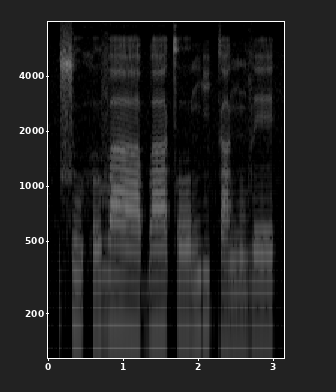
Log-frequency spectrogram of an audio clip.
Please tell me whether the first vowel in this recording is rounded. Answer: yes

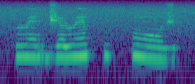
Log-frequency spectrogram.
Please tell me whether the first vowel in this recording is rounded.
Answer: no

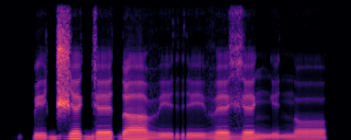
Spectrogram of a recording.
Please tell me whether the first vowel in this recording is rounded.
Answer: no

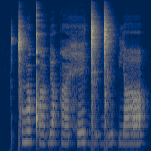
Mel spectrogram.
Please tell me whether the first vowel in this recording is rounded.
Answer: yes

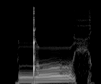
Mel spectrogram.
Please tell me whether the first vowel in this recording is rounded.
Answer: yes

